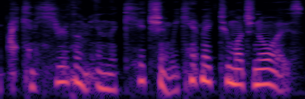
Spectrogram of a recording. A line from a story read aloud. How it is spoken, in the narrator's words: I'd be whispering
